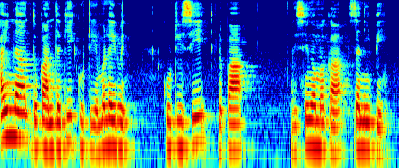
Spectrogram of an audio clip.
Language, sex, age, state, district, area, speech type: Manipuri, female, 45-60, Manipur, Bishnupur, urban, spontaneous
